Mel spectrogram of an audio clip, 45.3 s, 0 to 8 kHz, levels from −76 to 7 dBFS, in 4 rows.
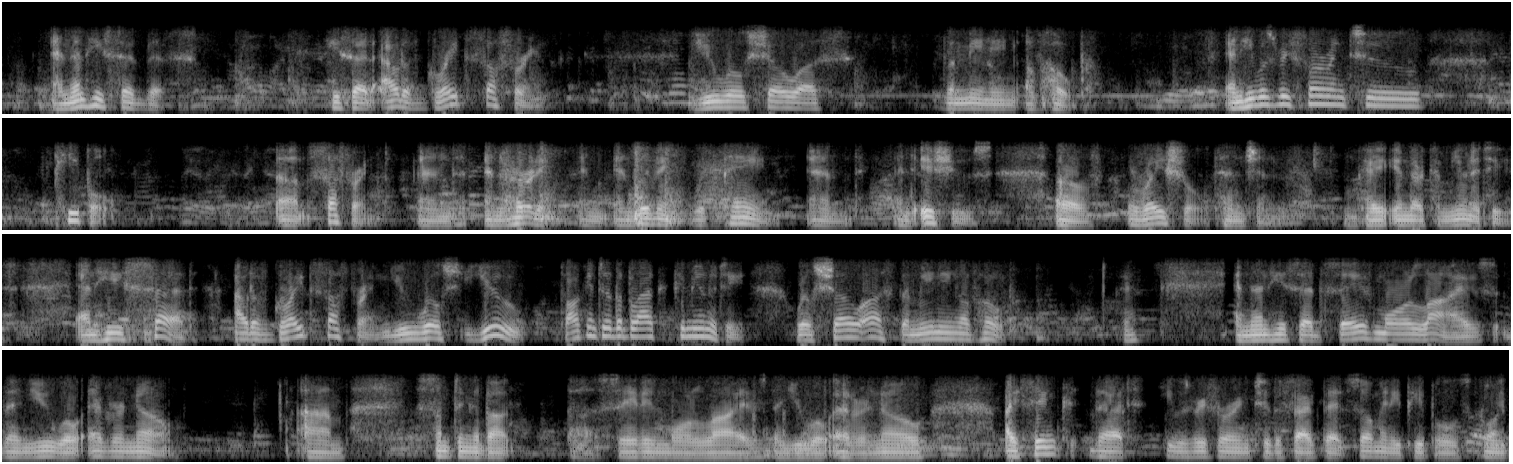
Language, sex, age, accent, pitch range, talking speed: English, male, 40-59, American, 85-125 Hz, 140 wpm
